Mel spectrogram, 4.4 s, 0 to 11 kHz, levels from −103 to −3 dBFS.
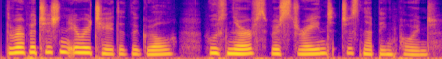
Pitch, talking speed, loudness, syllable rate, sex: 225 Hz, 165 wpm, -19 LUFS, 6.0 syllables/s, female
